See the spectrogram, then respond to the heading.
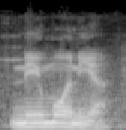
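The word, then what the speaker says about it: pneumonia: इसे पढ़ा जाता है निमोनिया तो यह एक बीमारी का नाम है जिसे पड़ते हैं निमोनिया और इसमें भी पीस साइलेंट है रूल यह रोटी के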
